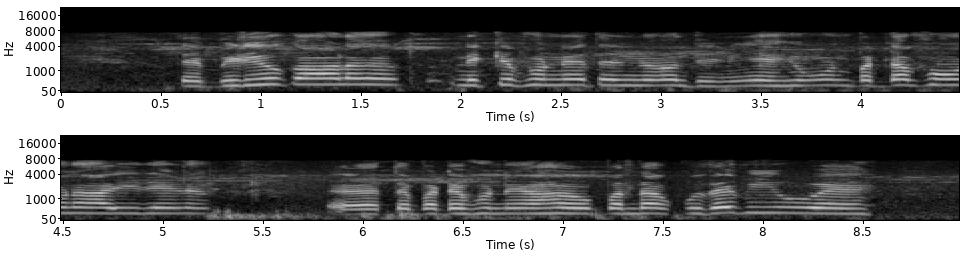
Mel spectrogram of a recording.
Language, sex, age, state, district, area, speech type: Dogri, male, 18-30, Jammu and Kashmir, Samba, rural, spontaneous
